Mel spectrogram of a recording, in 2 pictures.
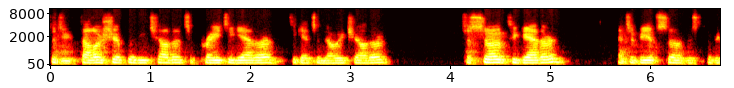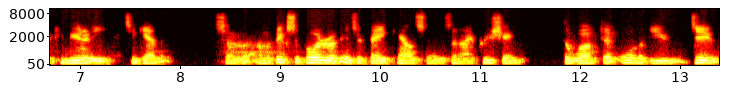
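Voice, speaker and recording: Intonation stays fairly even throughout. The delivery is fairly quick and somewhat breathy. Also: man, fairly high pitch for a man. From England, East End of London. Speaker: college English professor. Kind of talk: presentation. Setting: video call.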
